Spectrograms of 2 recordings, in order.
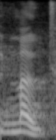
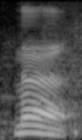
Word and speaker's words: moat: I don't know if you can say moat properly. I'm guessing that you're trying to say moat, but you're saying mert. Like a goldfish that's got learning difficulties.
